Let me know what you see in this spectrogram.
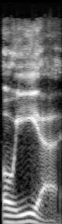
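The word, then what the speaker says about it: oía: The word oya is the only word in Spanish that has three syllables and three letters. It is the imperfect past tense conjugation of the verb oit and each syllable is a vowel. Since it is a grave word, its stressed syllable is on the second letter.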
